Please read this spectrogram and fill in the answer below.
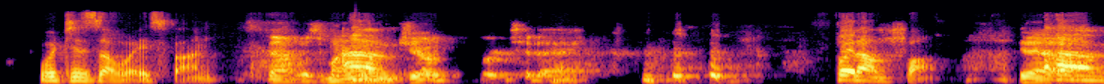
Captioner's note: laughs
